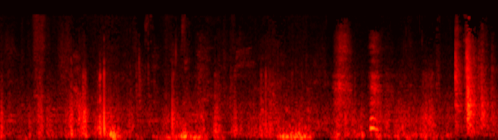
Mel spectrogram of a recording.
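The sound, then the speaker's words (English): A door opens and shuts with a few dull knocks and rattles amid shuffling and rustling, as if people are filing in; faint indistinct voices murmur in the background. “Just use this door, guys. Just use it right here.”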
